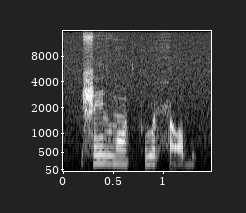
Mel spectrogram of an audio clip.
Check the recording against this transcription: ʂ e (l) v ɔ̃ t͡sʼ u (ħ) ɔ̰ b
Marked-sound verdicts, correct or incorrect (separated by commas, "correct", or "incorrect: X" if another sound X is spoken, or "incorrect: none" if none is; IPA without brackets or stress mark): correct, correct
